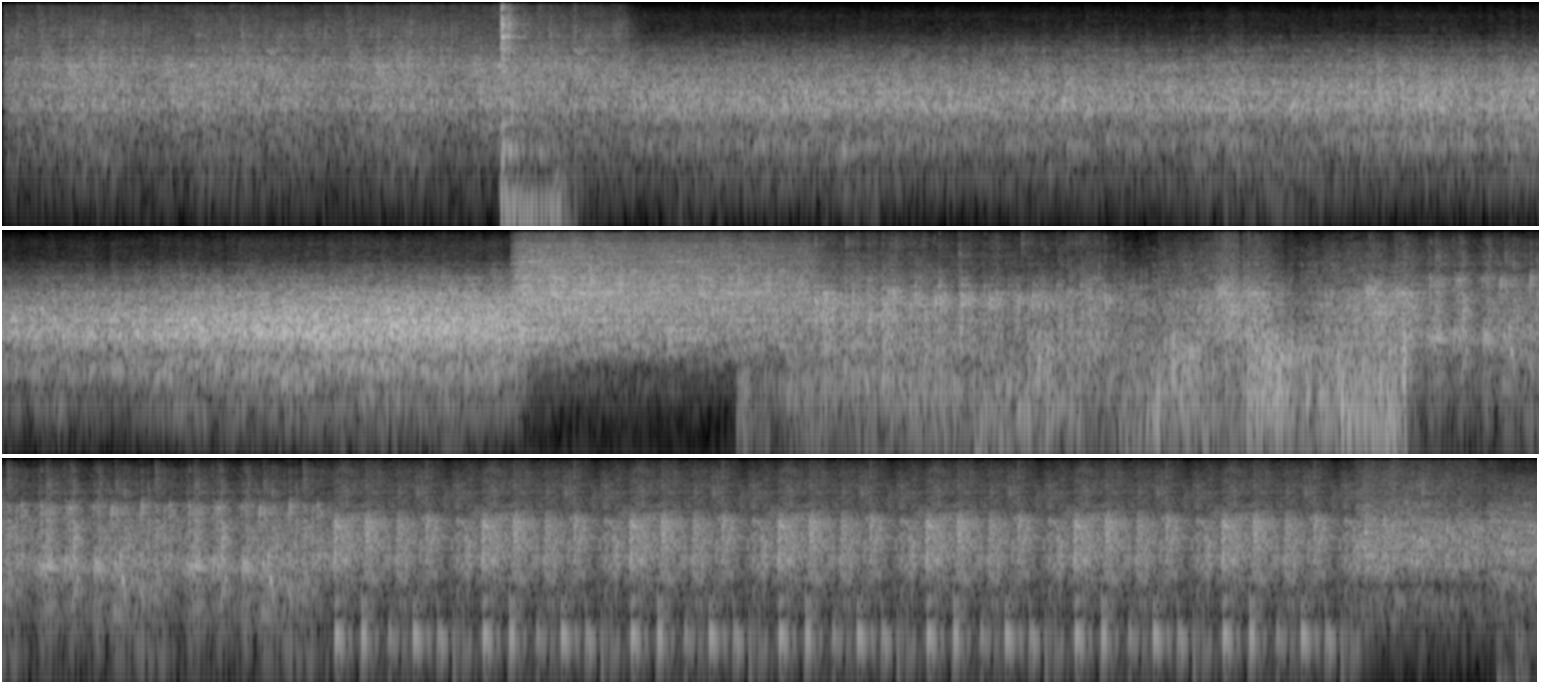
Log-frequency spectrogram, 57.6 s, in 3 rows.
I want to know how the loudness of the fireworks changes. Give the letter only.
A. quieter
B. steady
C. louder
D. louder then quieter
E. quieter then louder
C.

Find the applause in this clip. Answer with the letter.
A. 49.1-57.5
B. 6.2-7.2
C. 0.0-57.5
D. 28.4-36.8
C.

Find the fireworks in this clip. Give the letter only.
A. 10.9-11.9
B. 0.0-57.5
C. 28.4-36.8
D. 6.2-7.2
C.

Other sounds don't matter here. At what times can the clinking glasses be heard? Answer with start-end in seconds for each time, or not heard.
6.2-7.2.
